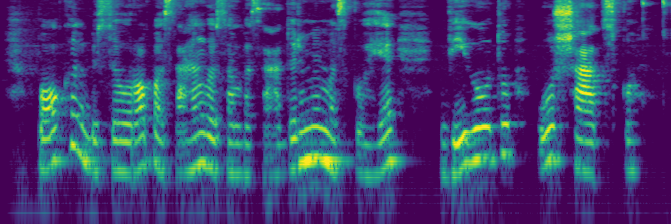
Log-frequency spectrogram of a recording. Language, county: Lithuanian, Vilnius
